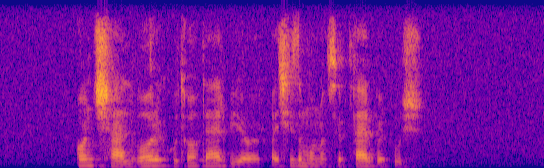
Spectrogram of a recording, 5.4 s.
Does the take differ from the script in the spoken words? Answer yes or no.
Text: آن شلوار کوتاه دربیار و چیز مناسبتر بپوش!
no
